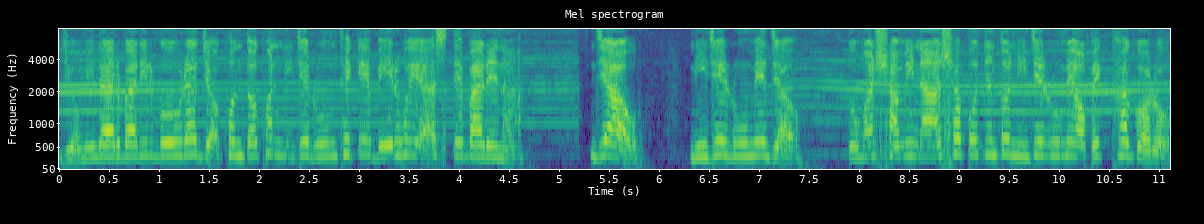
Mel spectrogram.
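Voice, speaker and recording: A woman acts a stern old lady of a grand house in a cartoon. Her voice is very high and commanding, scolding as she gives orders. Faint noise sits behind it. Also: moderate pace, a little mellow, natural voice. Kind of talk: Bengali cartoon story dialogue.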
